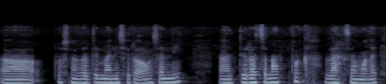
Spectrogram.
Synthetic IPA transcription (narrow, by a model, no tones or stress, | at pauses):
prʌsnʌɡʌrd̪ʌjmanisʌɾuʌw̃t͡sʰʌni | t̪jorʌt͡sʌnat̪mʌklaɡt͡sʰʌmʌlaj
